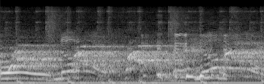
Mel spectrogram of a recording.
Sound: laughing

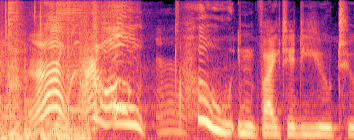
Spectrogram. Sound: panting

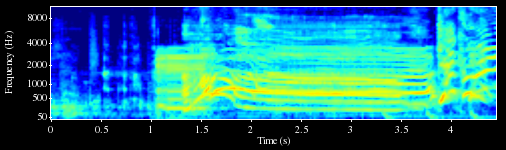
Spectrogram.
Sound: buzzer

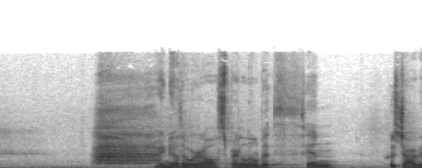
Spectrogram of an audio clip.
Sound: sighs

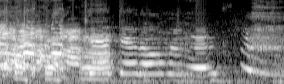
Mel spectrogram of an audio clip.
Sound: players laughing

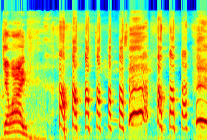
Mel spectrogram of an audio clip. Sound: laughs

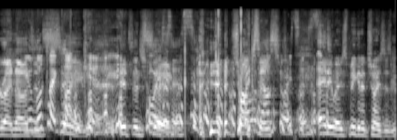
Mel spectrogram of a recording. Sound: laughter

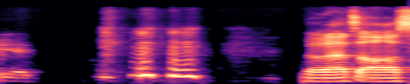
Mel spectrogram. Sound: chuckles

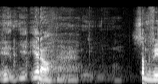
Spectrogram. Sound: congregation laughs

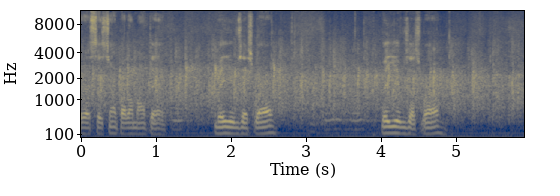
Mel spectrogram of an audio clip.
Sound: applause

